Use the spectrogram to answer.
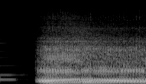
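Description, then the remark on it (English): A 2016 Harley-Davidson Rogue Glide Special motorcycle with a high-output twin-cam 103 engine bursts into a loud, rumbling rev after a brief moment of silence. Its deep, throaty pitch climbs slightly and then holds steady. No one speaks. “The 2016 Rogue Glide Special. With a powerful, high-output twin-cam 103 engine, big-time braking power, and Harley-Davidson Project Rushmore technology, from fairing to fender.”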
